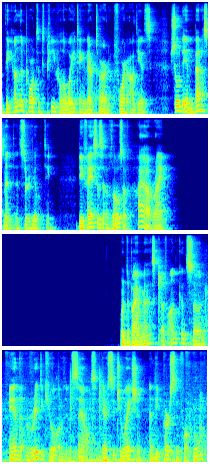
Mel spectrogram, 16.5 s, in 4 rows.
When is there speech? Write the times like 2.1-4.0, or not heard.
0.0-7.3, 10.6-16.4.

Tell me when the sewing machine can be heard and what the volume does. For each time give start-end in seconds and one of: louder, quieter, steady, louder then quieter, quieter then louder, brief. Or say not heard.
not heard.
